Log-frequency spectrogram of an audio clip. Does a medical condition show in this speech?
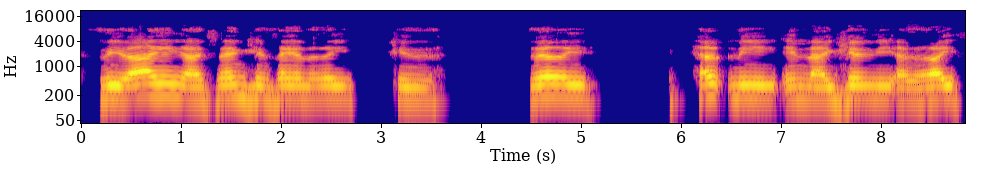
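Yes: Moebius syndrome; severe nerve damage.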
